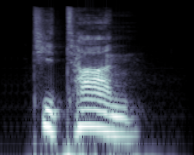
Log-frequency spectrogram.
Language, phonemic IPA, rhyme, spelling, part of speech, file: German, /tiˈtaːn/, -aːn, Titan, noun / proper noun, De-Titan.oga
- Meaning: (noun) 1. Titan 2. titan; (proper noun) Titan (one of Saturn's moons); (noun) titanium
